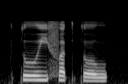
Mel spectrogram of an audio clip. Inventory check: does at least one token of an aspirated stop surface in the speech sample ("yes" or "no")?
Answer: no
